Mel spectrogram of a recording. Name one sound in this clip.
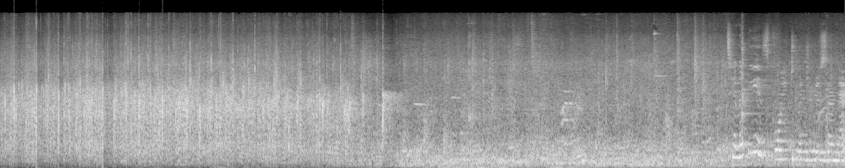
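A large string orchestra plays loudly in an echoing hall.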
